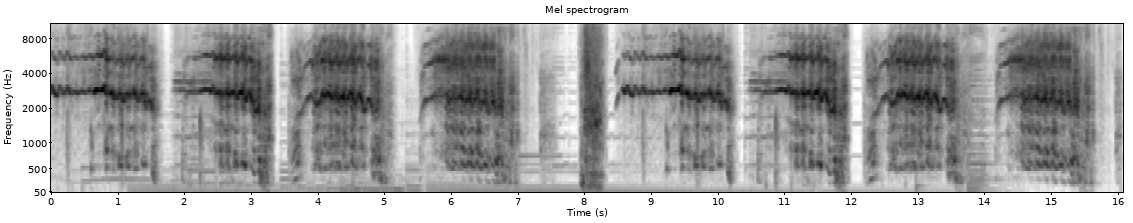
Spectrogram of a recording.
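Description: A series of high-pitched animal calls, about one every two seconds and each about a second long, over background music with a low steady bass line.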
